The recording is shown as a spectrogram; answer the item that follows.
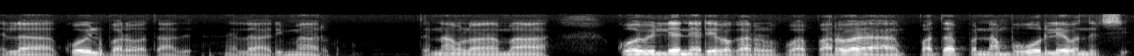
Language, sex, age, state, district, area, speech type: Tamil, male, 45-60, Tamil Nadu, Tiruvannamalai, rural, spontaneous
